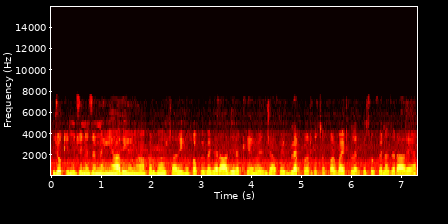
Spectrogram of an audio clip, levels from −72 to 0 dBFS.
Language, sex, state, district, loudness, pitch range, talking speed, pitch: Hindi, female, Haryana, Jhajjar, -18 LUFS, 210-225 Hz, 245 wpm, 215 Hz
